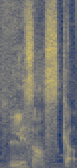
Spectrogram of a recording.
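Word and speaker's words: Leszczyńska: Marie Lesinska. Vous l'avez bien dit. On peut le prononcer à la française aussi, hein. Lesinska, si vous voulez.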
